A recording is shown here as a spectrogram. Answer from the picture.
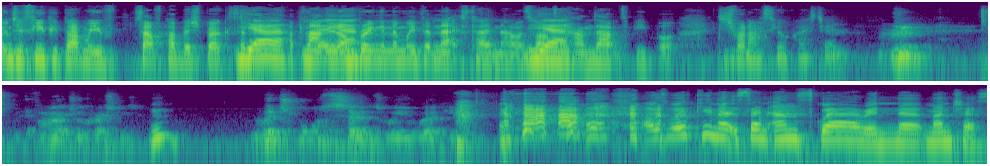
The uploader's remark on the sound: Crime con 2022 live recording. This episode was recorded LIVE at Crime Con London in 2022.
